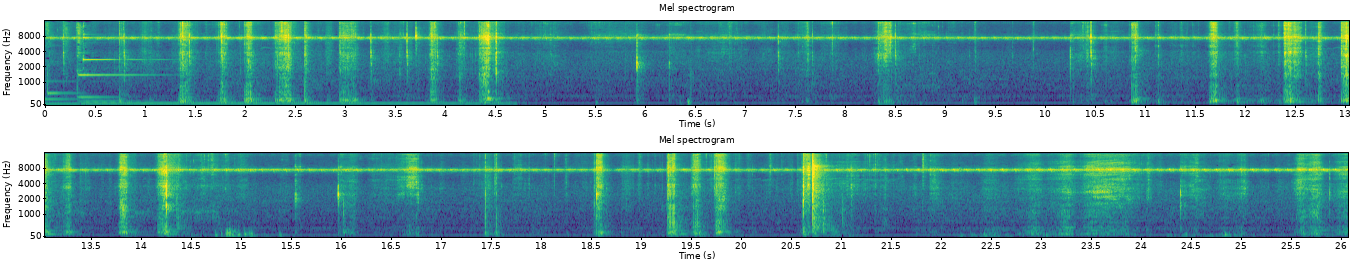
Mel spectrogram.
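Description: Small handmade wooden hand plane shaving a wooden board: a series of short, irregular scraping strokes as the blade takes off curled shavings. Background music with a low hum ends about four and a half seconds in.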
